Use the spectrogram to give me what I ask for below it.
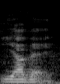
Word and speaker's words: Yahweh: yo-dee-hey valve a which is Yavin the basic pronunciation of the name is Yahweh although the Hebrew letter valve can also be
